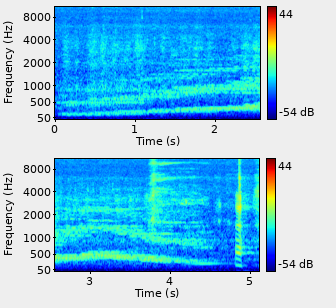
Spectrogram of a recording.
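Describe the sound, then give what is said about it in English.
A synthetic wind effect played on an organ howls steadily, its pitch slowly rising and then falling away in a long moaning sweep, ending with a brief sharp click. “Get a wind effect.”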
